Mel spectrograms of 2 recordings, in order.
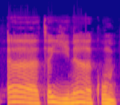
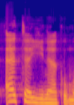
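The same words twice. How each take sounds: First: آتيناكم with a long opening "aa"; long vowel. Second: أتيناكم with a short first "a"; mispronunciation demo. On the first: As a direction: draw out the first vowel of آتيناكم. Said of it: "قبل الألف أنطقها آ". (آتيناكم بمد البدل) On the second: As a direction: clip the opening hamza of أتيناكم without lengthening. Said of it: "وهذا خطأ". (أتيناكم دون مد الهمزة خطأً) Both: Shown as a demonstration.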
